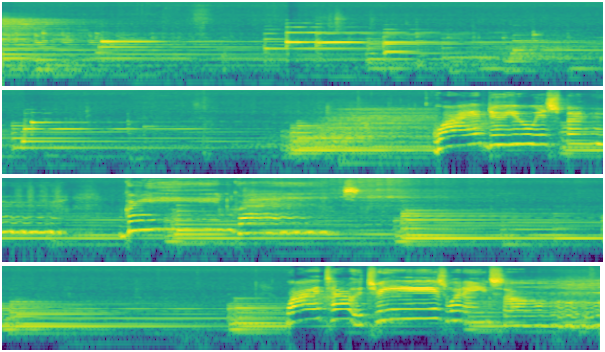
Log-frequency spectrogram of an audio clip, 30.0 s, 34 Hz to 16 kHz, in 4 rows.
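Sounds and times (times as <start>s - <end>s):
jazz ballad on piano: 0.0s - 30.0s
woman singing: 12.9s - 15.9s, 16.5s - 19.6s, 26.1s - 30.0s.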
